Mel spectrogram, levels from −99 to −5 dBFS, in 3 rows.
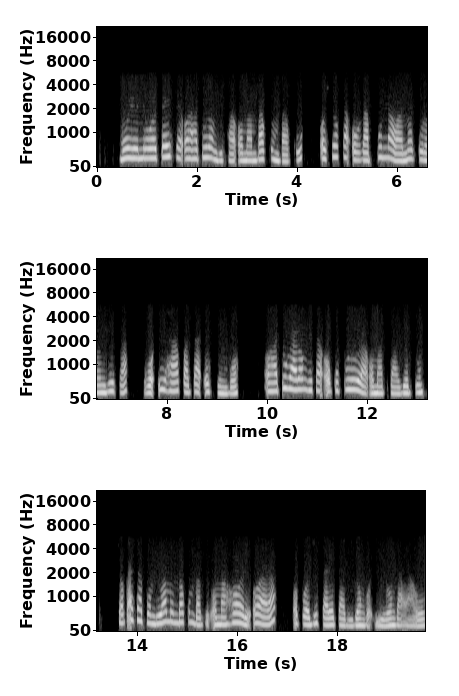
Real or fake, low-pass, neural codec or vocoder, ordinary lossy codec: real; 5.4 kHz; none; Opus, 32 kbps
